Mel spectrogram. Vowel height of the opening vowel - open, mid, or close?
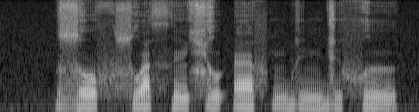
mid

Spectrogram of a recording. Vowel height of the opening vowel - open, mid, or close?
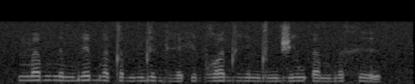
mid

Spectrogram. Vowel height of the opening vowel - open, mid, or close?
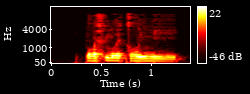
mid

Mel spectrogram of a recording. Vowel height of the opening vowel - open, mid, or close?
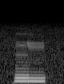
close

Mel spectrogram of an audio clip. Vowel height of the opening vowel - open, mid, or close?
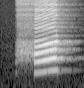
open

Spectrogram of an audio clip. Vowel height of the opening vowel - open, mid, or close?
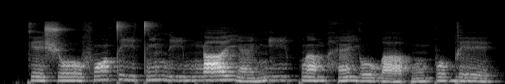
mid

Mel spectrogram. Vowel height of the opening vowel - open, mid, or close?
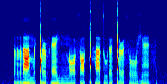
open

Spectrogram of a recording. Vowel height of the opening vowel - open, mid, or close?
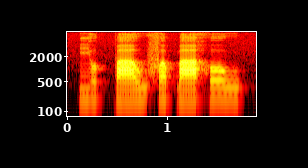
close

